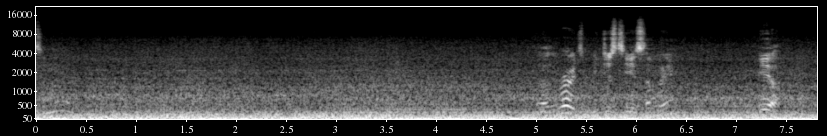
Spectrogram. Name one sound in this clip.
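Wind rushes against the vehicle.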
